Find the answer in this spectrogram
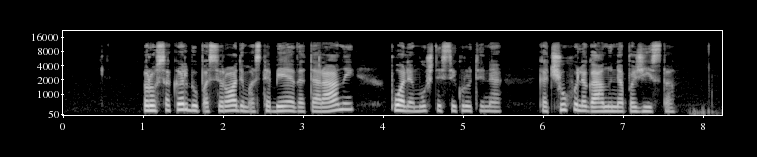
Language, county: Lithuanian, Telšiai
